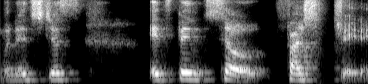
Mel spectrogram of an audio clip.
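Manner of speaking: crying while talking. Talking about a quarrel with a sister while crying while talking. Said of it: "I hate the fact that I am crying".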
